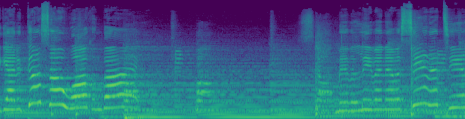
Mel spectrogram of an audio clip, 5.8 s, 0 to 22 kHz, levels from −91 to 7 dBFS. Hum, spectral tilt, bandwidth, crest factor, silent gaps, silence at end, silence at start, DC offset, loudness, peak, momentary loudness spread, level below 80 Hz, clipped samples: none; -4.5 dB/octave; over 20 kHz; 16 dB; none; 0 s; 0 s; under 0.1%; -20 LUFS; -4 dBFS; 11 LU; -34 dBFS; under 0.1%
